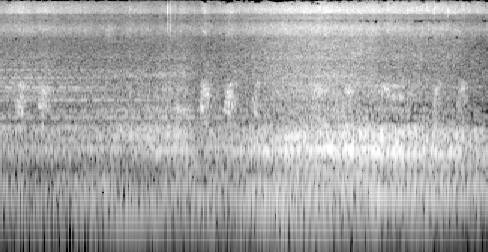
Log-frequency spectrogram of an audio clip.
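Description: Low rumble of a passing motor vehicle, growing louder to a peak past the middle and then fading, over faint background music.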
